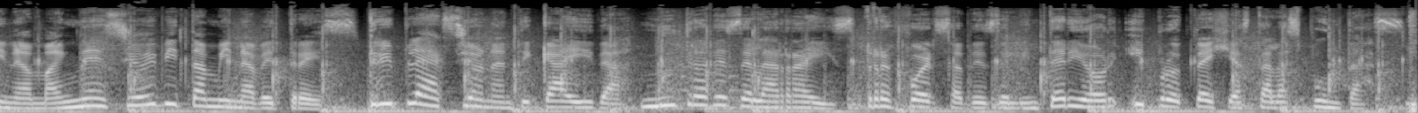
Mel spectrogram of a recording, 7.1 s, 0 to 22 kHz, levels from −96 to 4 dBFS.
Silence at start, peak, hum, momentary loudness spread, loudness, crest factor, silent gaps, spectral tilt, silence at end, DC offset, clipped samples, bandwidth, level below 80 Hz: 0 s; 0 dBFS; none; 3 LU; -13 LUFS; 12 dB; none; -4.5 dB/octave; 0 s; under 0.1%; under 0.1%; 18.5 kHz; -26 dBFS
